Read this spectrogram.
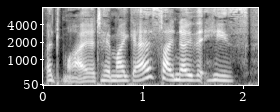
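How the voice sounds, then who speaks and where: A woman's voice: fairly low pitch, moderate pace, heavy background noise. A woman with a British accent co-hosting a podcast in casual chat, telling stories and laughing often. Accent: British English. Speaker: podcast co-host.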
